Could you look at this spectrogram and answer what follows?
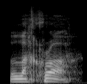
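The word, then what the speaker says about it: La Croix: being chased down by what I've now recently learned is pronounced Lacroix Lacroix okay that's what it is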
